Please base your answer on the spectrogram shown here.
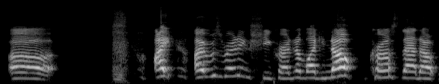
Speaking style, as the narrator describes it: Minty Mist cried

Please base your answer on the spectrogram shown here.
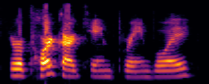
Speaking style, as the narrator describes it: shouted after me

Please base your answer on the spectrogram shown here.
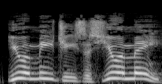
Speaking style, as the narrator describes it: yelled at the top of his voice

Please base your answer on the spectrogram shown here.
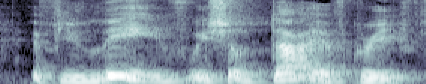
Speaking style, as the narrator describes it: they wailed

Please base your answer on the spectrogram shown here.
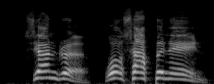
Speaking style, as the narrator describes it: Cedar shouts

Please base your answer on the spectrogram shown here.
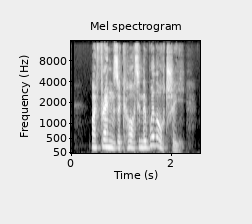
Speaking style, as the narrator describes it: cried Frodo breathlessly

